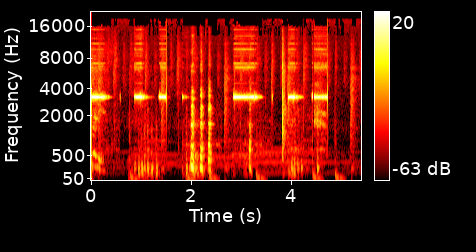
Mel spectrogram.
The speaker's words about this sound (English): Whose fire alarm is going off? Don't mind us. My apartment's burning down. It's okay. I had to make sure it wasn't mine.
